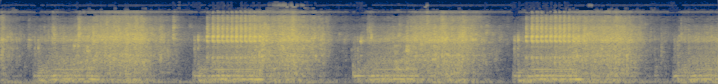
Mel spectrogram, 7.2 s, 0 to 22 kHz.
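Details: Household washing machine: water sloshes in slow surges about every second and a half with a light clattering rattle each drum turn; a 10-yen coin later came out through the drain, suspected cause.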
